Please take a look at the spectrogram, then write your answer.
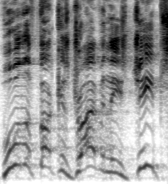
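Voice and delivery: high, ranting mock yell; hammed-up fuming director; angry director. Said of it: "He's like".

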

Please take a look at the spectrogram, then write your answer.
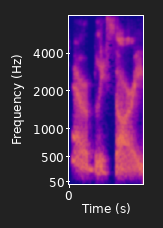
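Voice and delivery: soft, breath-light apology; hushed little mouse; murmured. A narrator's reading. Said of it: "murmured the mouse".

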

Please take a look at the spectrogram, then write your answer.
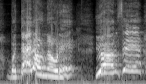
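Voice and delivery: loud words through laughter; laughing. Real, not acted. Storyteller tickled that they don't know it, laughing loudly. Amused that they believed her bluff.

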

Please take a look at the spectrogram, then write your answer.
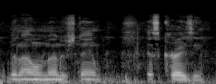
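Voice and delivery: ordinary talk, nothing marked

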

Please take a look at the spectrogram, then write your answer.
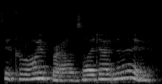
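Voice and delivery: face covered while talking; through a sheet mask. Real, not acted. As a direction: mask limiting cheek movement. Seen 0: Wet sheet mask on face throughout, mouth opening left uncovered.

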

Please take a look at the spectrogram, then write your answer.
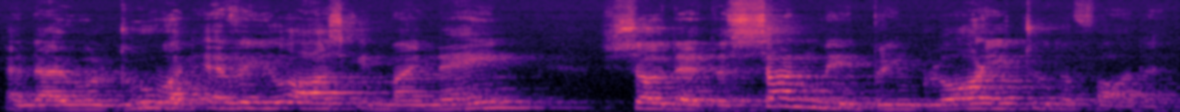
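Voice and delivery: usual speaking voice

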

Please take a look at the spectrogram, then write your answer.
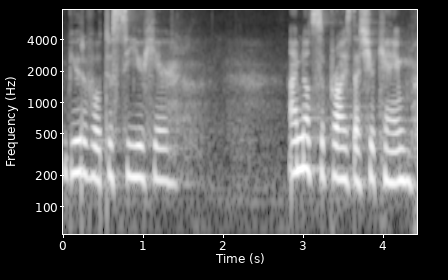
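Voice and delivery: usual speaking voice

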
